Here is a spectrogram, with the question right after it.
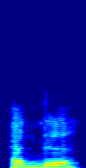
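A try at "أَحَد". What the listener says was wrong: Nah, jadi bukan ahade, ahade. Kalau ahade berarti dal kasih e ya. Nah, itu jangan. Syiddah dulu di makhraj dal, baru qalqalah. Ahade, hadde, tapi cepat ya. Ahade.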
